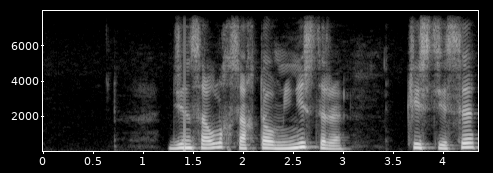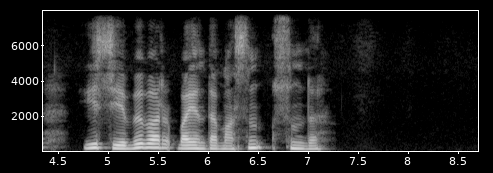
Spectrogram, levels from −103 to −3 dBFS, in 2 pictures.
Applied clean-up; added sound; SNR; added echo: none; none; none; none.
